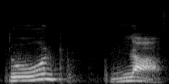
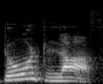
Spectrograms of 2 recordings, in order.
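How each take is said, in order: First: Don't, then laugh, each said apart with pauses; slow spaced dictation. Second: Said in the usual way. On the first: Shown as a demonstration. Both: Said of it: "तो वहां पे मैं कहूंगा".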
